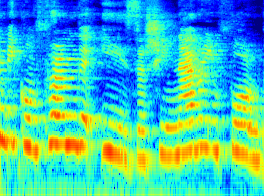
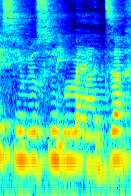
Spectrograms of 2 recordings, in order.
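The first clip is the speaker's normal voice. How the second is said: seething mutter; 3 semitones lower, 6 dB quieter than usual. Real, not acted. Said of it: "just reading these messages made me mad".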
